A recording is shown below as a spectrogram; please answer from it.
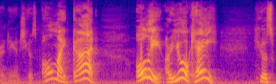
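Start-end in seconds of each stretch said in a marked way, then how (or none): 0.6-3.3 alarmed high South Dakota wife; South Dakota accent. Acted. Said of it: "I like how you did the South, uh, Dakota".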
